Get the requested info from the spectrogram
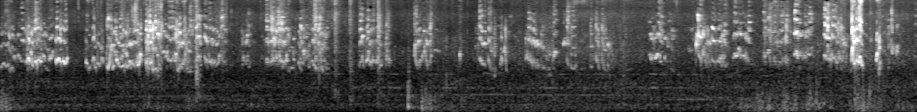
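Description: Small birds chirping in quick, irregular bursts of high notes, with a single knock about four seconds in.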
